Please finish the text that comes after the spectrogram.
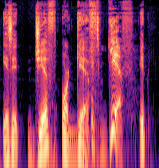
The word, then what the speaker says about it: GIF: it Jif or gif gif it the creator says it's gif the hell does he know he's an idiot well yes but and I agree with you it's it's it's a hard G but what do I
